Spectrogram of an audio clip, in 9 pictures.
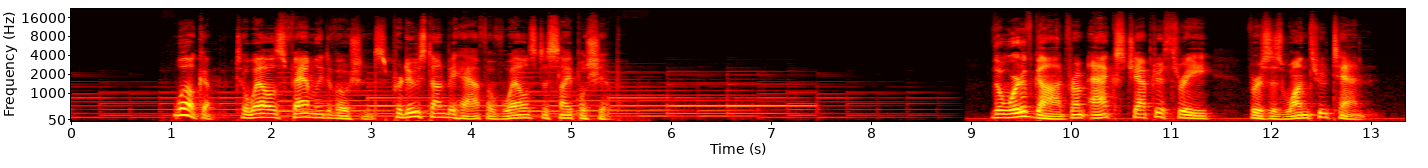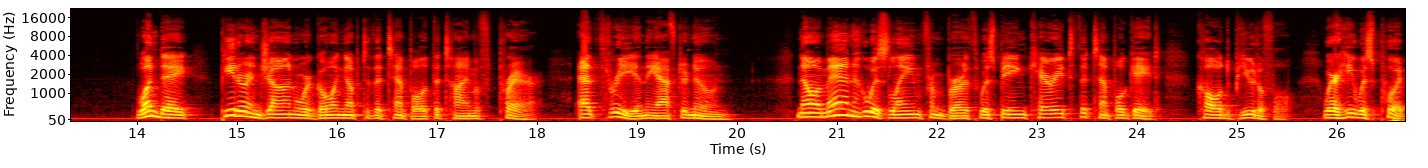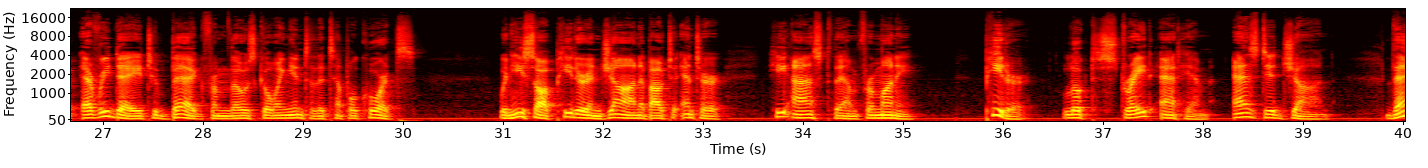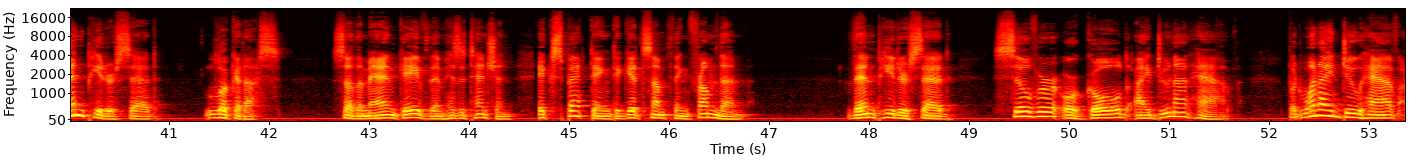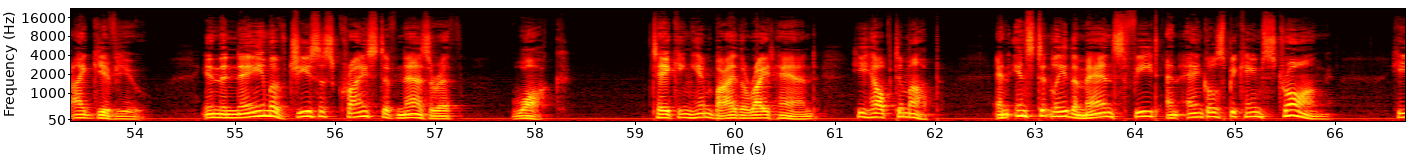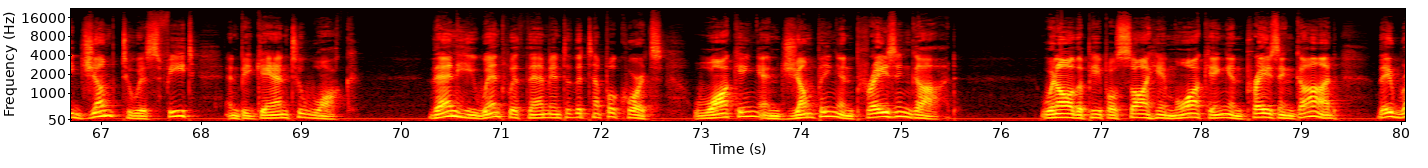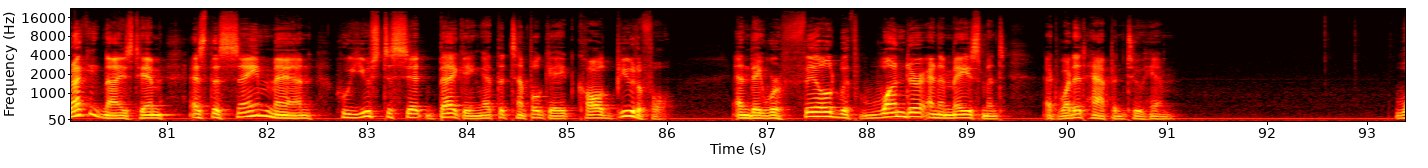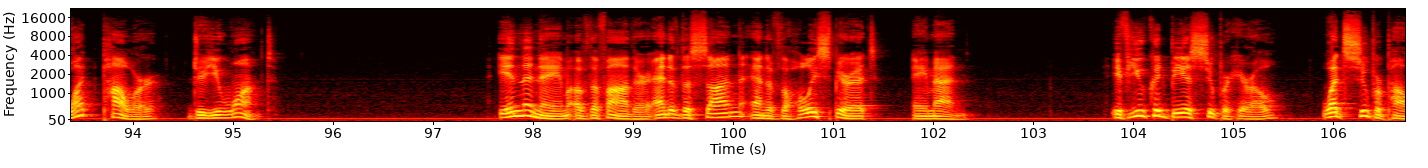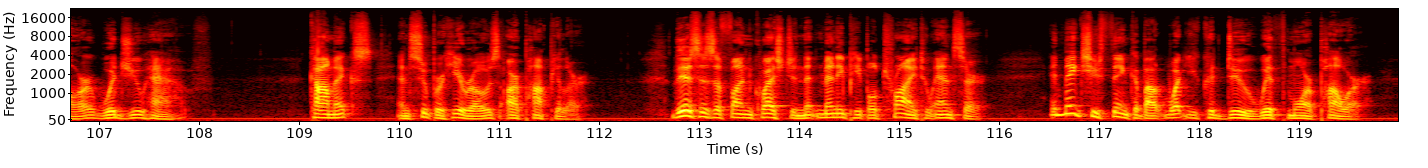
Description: Family Devotion – September 11, 2024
